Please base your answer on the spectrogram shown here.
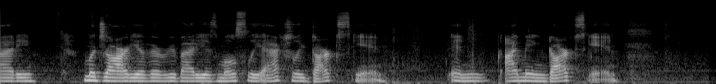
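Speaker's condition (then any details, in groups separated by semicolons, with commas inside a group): No condition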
